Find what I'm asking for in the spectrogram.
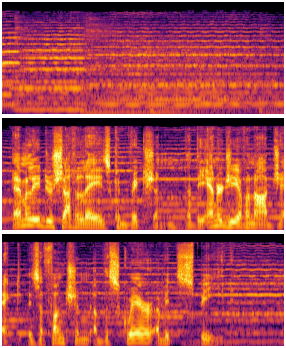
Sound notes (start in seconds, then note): none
